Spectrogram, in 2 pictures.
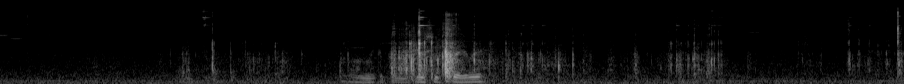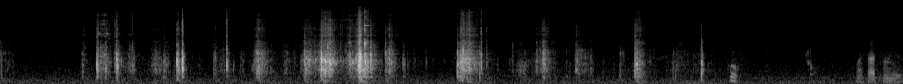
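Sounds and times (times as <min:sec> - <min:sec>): lures shifting inside box: 0:03.8 - 0:07.3, 0:09.9 - 0:16.2
plastic tackle box clicks and rattles: 0:09.9 - 0:16.1.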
